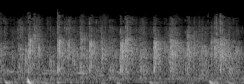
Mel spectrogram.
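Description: A crowd claps steadily, many hands overlapping into a dense, continuous patter of applause at a moderate, even loudness, with no voices over it.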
